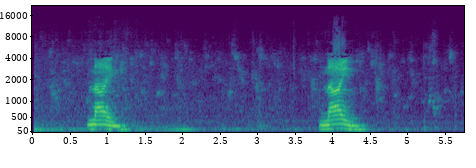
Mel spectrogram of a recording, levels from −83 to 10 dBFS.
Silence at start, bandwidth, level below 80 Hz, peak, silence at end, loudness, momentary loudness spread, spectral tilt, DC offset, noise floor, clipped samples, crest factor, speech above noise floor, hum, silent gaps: 0.05 s; 10.5 kHz; -58 dBFS; 0 dBFS; 0.4 s; -15 LUFS; 26 LU; -6 dB/octave; under 0.1%; -45 dBFS; under 0.1%; 20 dB; 31 dB; none; none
